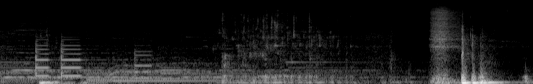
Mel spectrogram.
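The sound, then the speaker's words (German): Water splashing and trickling as if into a toilet bowl, with a few clinks early on and a louder rushing burst near the end, with no voices. “Hast du das Plätschern gehört?”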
